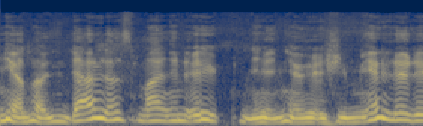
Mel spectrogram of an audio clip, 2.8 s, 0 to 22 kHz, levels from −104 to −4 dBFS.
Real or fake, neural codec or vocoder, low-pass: fake; codec, 44.1 kHz, 7.8 kbps, Pupu-Codec; 14.4 kHz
